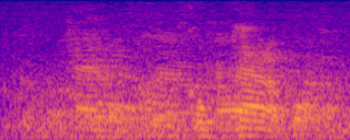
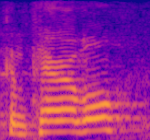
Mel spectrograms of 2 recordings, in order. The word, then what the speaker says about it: comparable: Now how do you say this? Comparable. Comparable? No. No, it's not comparable, she said in the interview. Okay, stress is here.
